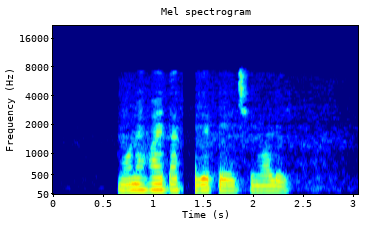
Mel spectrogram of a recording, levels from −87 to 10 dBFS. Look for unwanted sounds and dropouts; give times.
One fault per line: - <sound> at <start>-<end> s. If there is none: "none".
- dropout at 1.3-1.4 s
